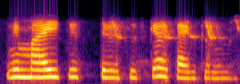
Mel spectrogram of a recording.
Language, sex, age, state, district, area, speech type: Kannada, female, 18-30, Karnataka, Koppal, rural, conversation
